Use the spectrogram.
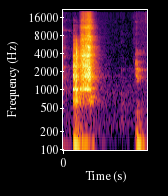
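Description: A knife blade rasps across a wet Shapton whetstone during midrange honing, two firm strokes, a long scraping pass then a shorter one after a quiet gap, close and clear with no talk.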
